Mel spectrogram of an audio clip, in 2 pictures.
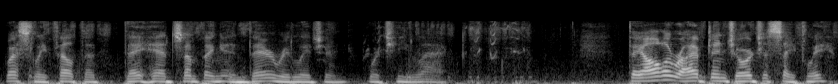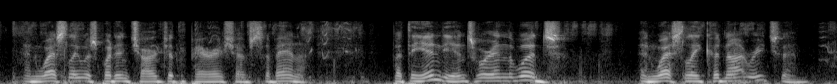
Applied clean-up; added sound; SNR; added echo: neural separator model SepFormer DNS4.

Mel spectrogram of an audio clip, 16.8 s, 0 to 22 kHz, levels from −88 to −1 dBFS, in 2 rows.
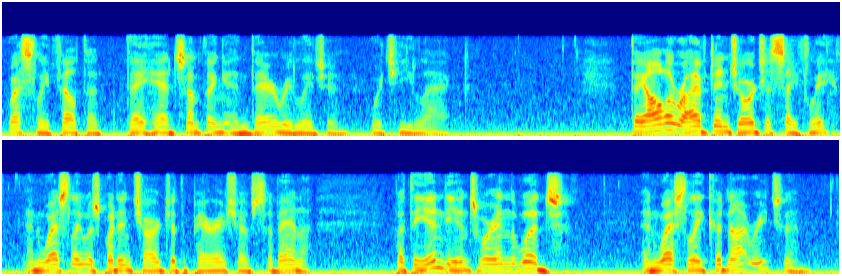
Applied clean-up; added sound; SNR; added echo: none; none; none; none.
